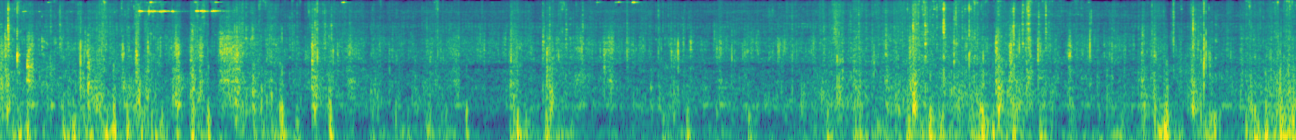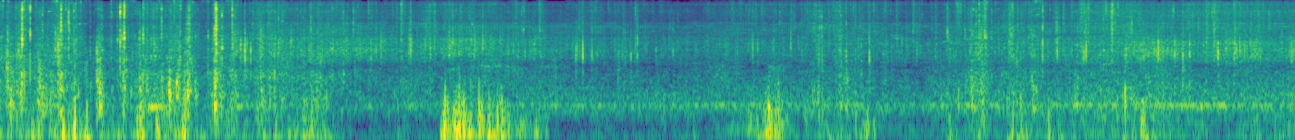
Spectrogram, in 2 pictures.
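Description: Bicycle tyres rumble over a bumpy dirt trail.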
